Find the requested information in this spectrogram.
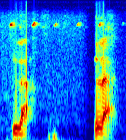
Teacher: क्योंकि जब हम बोलते हैं, बोलने के बाद जैसे कहते हैं ल, ल जब बोल रहे हैं तो जो हवा है, वायु जो है, दोनों जीभ के दोनों पार्श्वों से यानी बगल से किनारे से निकल जा रही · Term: पार्श्व व्यंजन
